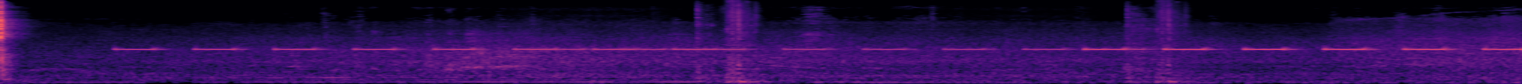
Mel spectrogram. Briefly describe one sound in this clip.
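A tram's signal beeps steadily in short pulses.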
